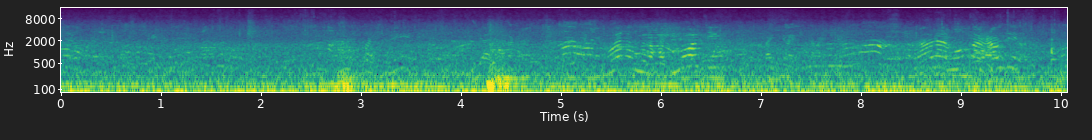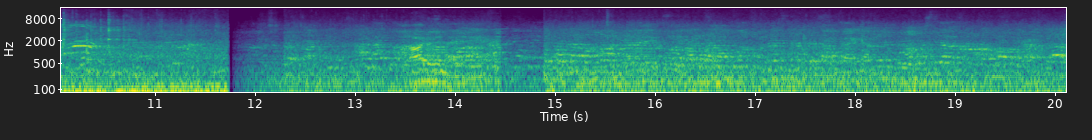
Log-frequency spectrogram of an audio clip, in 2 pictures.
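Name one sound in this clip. A crowd of people chatters nearby.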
